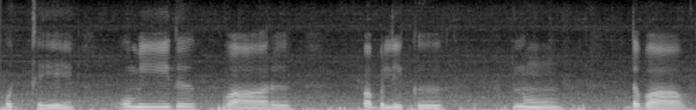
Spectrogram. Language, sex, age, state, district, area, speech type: Punjabi, female, 30-45, Punjab, Muktsar, urban, spontaneous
